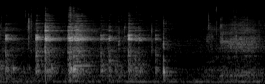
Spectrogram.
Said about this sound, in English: spoon some of our chutney mix into the ladle, into the mouth of the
